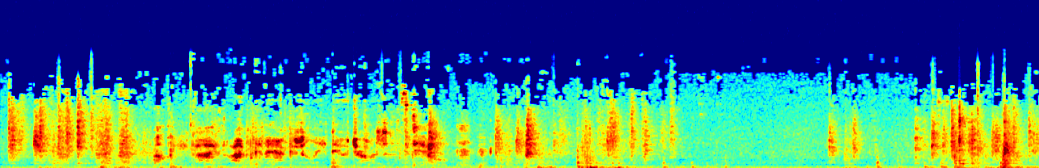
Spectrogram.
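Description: Quiet whispered voices over scattered clicks and knocks of kitchen handling, with one louder thump about six seconds in.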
